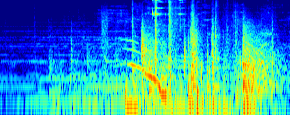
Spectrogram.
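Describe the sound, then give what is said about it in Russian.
Blows as a woman strikes a guard with a curtain rod taken down from a window: several heavy whacks, thuds and a crash, loud and irregular, with scuffling between them. “Ида бьет охранника снятым оконным карнизом. Охранник скручивает бросившуюся на него Иду и отшвыривает ее. Корзина падает на пол.”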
